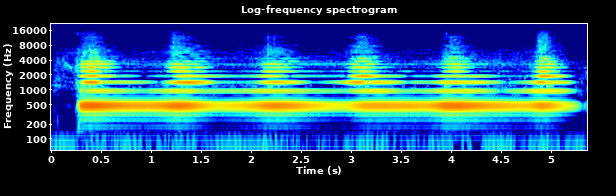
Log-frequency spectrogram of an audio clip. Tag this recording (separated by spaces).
good-sounds neumann-U87 Asharp4 multisample clarinet single-note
